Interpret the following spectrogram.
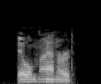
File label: "ill-mannered", English; adjectives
